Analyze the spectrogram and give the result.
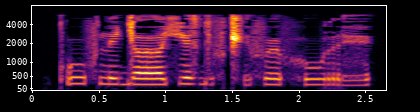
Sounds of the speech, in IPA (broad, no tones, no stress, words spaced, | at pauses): kʼuːfneɟɜː çezɡe̤ft͡ʃʼe̤f øːfhuːre̤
